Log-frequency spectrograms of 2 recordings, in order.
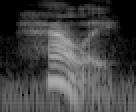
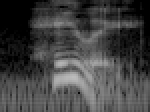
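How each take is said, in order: First: The name rhymes with the word valley. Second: The name sounds like the rocker's name Haley. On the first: The speaker calls it right. "rather than rhyming with Valley, as in [name]" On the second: The speaker calls it wrong. "you mispronounce his name as [name], as in the 1950s rocker [name]"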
